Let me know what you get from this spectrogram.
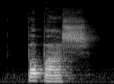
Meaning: plural of pappa
- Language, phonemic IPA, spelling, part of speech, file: Dutch, /ˈpɑpas/, pappa's, noun, Nl-pappa's.ogg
